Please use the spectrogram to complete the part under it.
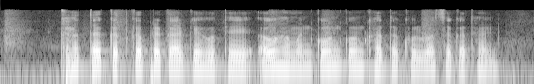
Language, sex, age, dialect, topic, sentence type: Chhattisgarhi, male, 18-24, Eastern, banking, question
